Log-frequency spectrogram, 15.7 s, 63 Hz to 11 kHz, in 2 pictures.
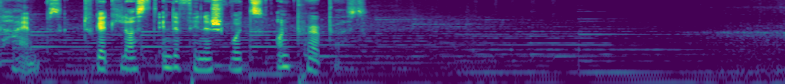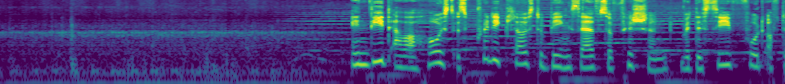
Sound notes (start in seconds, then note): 6.1 gentle music; 10.3 vehicle engine whirring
